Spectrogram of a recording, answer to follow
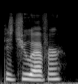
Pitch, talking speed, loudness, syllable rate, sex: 230 Hz, 230 wpm, -15 LUFS, 6.0 syllables/s, female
